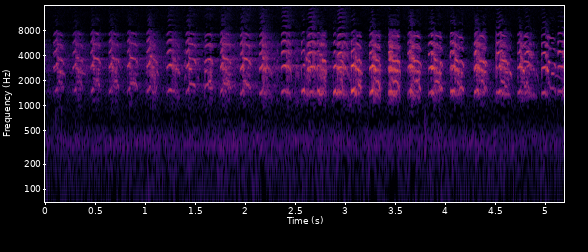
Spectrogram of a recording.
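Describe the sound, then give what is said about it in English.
An aplomado falcon calls in a rapid, steady series of loud, harsh, scratchy notes, about four per second, with no voices. “While work remains to ensure the bird's recovery, the handsome aplomado falcon appears to have regained a solid foothold in the American Southwest.”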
